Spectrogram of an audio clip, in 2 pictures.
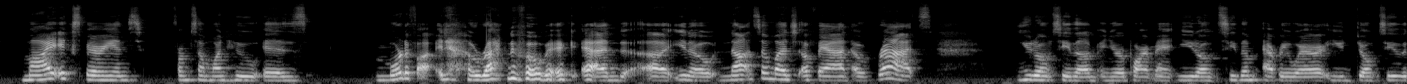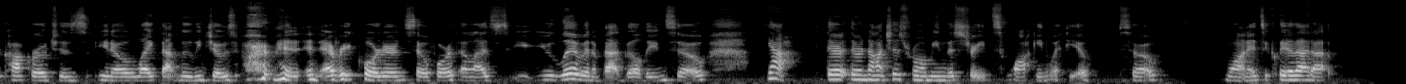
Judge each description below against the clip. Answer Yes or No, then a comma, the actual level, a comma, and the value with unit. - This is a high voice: Yes, high, 195 Hz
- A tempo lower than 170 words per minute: Yes, average, 160 wpm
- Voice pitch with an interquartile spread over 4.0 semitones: No, average, 3.0 semitones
